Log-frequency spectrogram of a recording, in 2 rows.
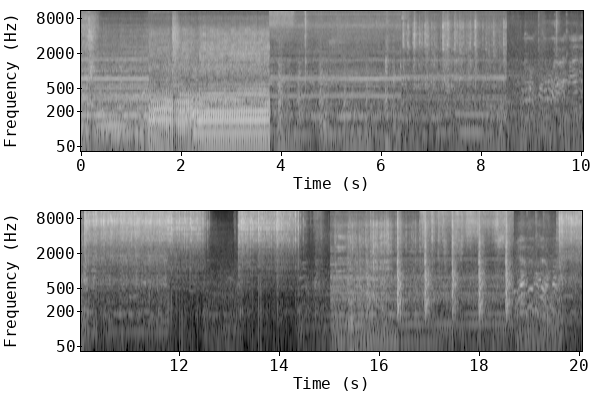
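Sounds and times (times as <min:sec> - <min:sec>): pneumatic wheel guns rattling: 0:10.1 - 0:18.7, 0:19.6 - 0:20.0
metallic clanks of tools: 0:14.4 - 0:17.1.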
